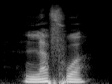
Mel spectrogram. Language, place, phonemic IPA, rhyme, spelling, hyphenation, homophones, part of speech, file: French, Paris, /fwa/, -a, foi, foi, foie / foies / fois, noun, Fr-foi.ogg
- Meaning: 1. Faith 2. A depiction of a handshake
